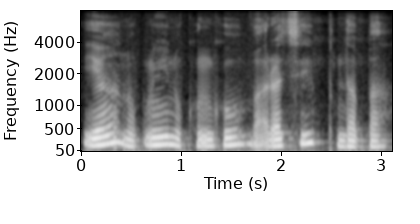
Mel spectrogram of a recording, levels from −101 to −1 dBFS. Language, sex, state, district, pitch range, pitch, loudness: Garo, male, Meghalaya, South Garo Hills, 130-170 Hz, 150 Hz, -16 LUFS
